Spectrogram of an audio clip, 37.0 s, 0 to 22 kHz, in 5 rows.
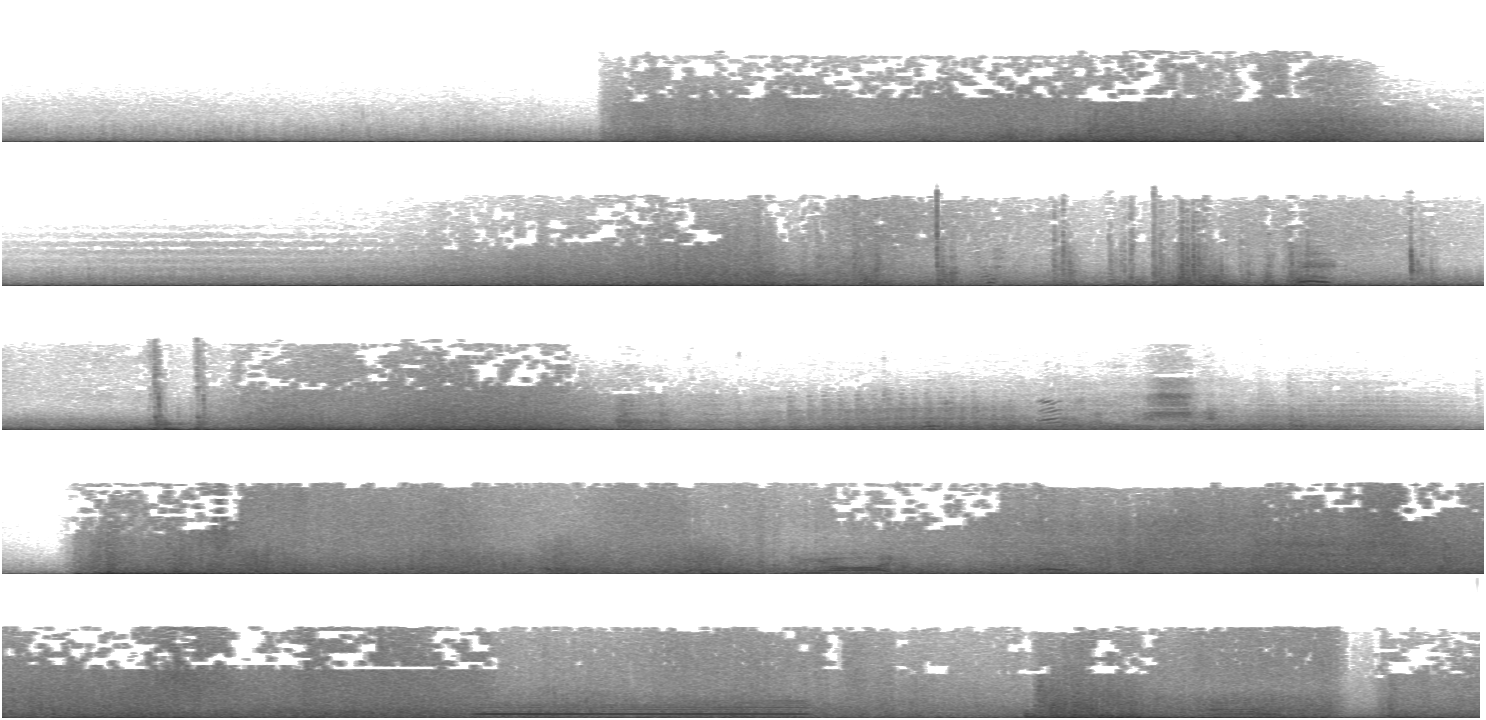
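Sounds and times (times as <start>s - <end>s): deep rumble of ocean wave: 0.0s - 37.0s.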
